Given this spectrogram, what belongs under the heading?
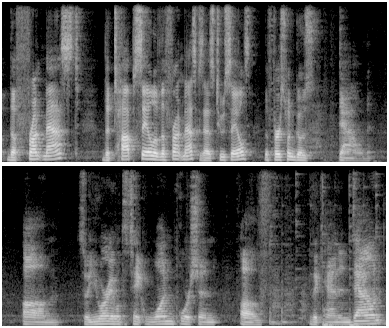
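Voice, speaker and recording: A man's voice: medium pitch, a bit bright, slight background noise. A man running a tabletop game as game master, narrating in a loose, chatty way. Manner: loose and chatty, fumbles with tools mid-scene.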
